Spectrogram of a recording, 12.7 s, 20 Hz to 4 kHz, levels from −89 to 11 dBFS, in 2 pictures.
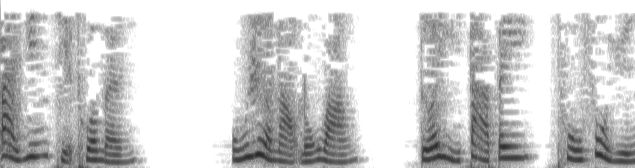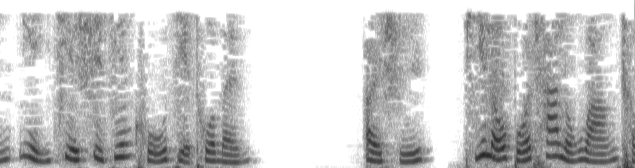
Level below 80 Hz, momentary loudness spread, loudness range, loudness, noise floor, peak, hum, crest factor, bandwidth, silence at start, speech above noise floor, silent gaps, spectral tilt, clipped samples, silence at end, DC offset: -38 dBFS; 11 LU; 4 LU; -17 LUFS; under -90 dBFS; -2 dBFS; none; 16 dB; 3.8 kHz; 0 s; over 74 dB; none; -11 dB/octave; under 0.1%; 0 s; under 0.1%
